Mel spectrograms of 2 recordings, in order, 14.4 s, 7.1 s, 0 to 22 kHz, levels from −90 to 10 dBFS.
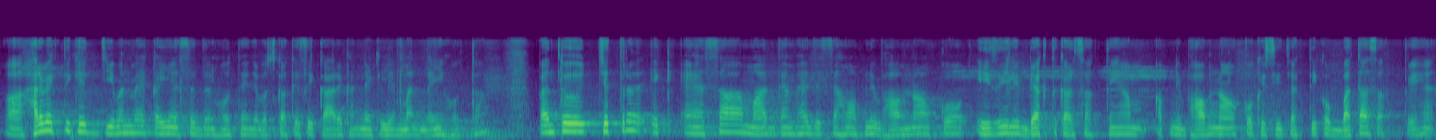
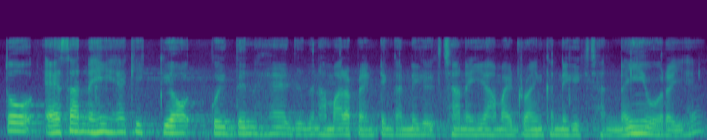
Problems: background sounds at intervals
